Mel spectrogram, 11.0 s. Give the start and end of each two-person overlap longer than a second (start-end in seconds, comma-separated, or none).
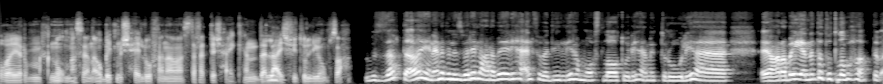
none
